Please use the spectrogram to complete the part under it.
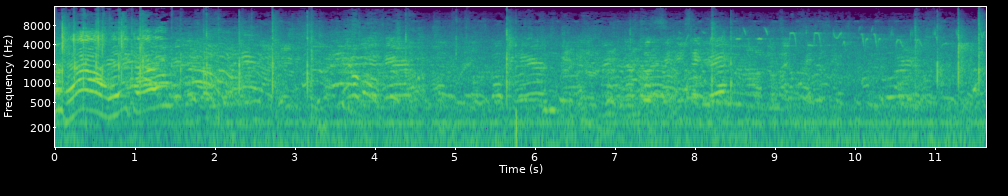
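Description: Men and women call out and cheer nearby outdoors.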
